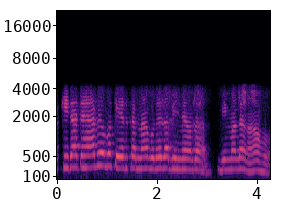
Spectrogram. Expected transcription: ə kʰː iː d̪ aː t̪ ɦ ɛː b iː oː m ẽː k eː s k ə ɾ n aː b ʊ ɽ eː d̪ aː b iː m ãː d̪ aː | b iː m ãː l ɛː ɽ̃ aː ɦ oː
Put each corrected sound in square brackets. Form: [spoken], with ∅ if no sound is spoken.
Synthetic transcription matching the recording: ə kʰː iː d̪ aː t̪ ɦ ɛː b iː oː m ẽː k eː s k ə ɾ n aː b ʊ ɽ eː d̪ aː b iː m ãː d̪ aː | b iː m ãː l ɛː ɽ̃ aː ɦ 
